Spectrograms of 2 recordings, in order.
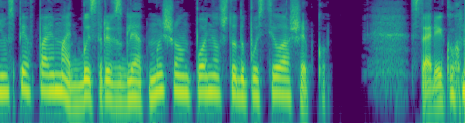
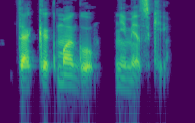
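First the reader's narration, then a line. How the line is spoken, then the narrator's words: Mutter. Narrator (Russian): пробормотал Дэвид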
